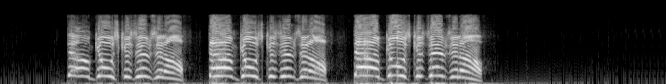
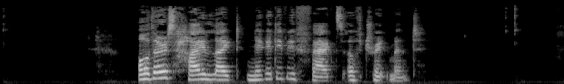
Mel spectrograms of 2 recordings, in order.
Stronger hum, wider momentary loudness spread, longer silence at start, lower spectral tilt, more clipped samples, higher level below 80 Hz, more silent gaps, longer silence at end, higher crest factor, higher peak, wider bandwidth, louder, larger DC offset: neither; second, 6 LU vs 15 LU; second, 0.65 s vs 1.4 s; second, -0.5 dB/octave vs -2 dB/octave; first, 0.2% vs under 0.1%; first, -32 dBFS vs -56 dBFS; neither; first, 1.7 s vs 0.45 s; second, 8 dB vs 20 dB; about the same, 0 dBFS vs -2 dBFS; second, 11 kHz vs 16.5 kHz; first, -5 LUFS vs -18 LUFS; neither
